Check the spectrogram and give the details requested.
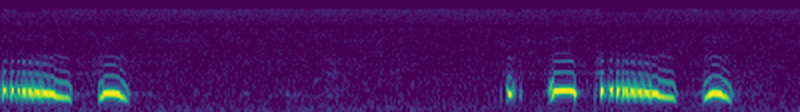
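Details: Spotted dove lure call for drawing in wild birds: two cooing phrases of short hoots around a drawn-out falling note, separated by nearly three seconds of silence, no background noise.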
